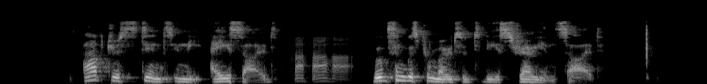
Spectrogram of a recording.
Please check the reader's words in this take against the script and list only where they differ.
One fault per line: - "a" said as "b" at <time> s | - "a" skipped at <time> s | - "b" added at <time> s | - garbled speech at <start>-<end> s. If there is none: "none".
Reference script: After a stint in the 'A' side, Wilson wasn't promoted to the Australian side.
- "wasn't" said as "was" at 4.1 s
